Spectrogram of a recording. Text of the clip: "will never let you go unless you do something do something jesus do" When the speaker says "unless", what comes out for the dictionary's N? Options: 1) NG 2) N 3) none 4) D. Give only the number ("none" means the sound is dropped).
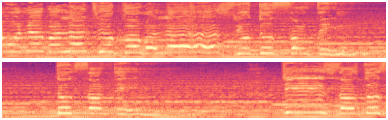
3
